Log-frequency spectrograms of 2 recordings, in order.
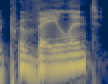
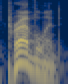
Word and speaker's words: prevalent: He said prevalent correctly, but I just want to note that I hate it when people say prevalent. That's not how you say it. It's prevalent. Good job, Bill.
